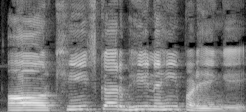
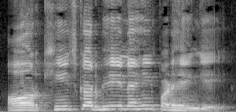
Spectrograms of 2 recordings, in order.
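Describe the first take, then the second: The two takes are said the same way.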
